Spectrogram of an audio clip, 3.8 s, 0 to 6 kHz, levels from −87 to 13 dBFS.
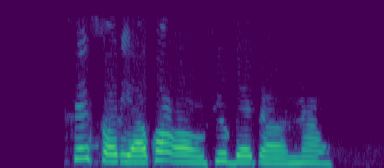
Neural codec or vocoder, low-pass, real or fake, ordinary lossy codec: none; 5.4 kHz; real; MP3, 32 kbps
